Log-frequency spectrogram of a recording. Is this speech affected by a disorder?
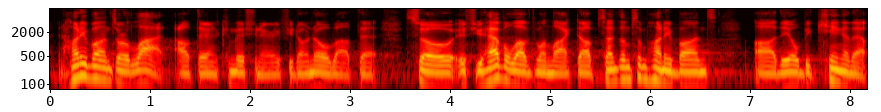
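No.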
